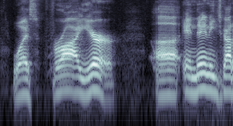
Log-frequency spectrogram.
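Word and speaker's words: Fryrear: F R Y R E A R pronounced Frier.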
